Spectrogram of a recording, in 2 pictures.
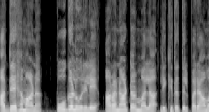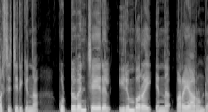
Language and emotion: Malayalam, neutral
